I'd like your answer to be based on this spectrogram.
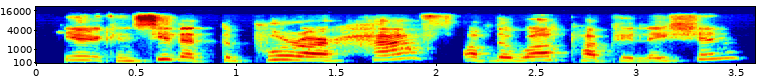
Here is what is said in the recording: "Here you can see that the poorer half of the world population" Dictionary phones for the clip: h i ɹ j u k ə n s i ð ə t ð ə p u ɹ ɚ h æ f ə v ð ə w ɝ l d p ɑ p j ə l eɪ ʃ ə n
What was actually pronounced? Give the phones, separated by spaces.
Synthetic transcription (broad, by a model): h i ɹ j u k ə n s i ð ə t ð ə p u ɹ ɚ h æ f ə v ð ə w ɝ l d p ɑ p j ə l eɪ ʃ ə n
